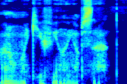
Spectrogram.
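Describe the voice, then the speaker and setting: A man playing a tender, protective werewolf boyfriend in an intimate ASMR roleplay, speaking in a breathy, gravelly, soothing whisper. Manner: soothing, slow, gently coaxing. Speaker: audio roleplay voice actor.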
